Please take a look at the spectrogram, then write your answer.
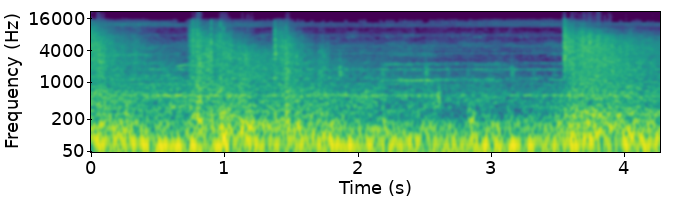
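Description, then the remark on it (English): Flash grenades thrown by rangers at night toward a tusked elephant go off in three sharp, loud bangs, two close together early and one later, over a constant heavy low rumble. “The rangers throw flash grenades.”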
